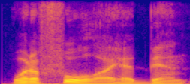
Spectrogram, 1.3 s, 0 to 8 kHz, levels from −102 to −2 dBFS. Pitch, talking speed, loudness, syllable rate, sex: 105 Hz, 285 wpm, -16 LUFS, 5.4 syllables/s, male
